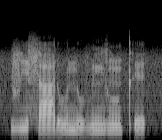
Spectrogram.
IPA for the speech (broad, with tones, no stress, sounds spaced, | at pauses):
v i˦ s aː˨ ɾ uː˦ n u˨ β ĩ˦ ɣ ũ˦ kʼ ɪ˦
